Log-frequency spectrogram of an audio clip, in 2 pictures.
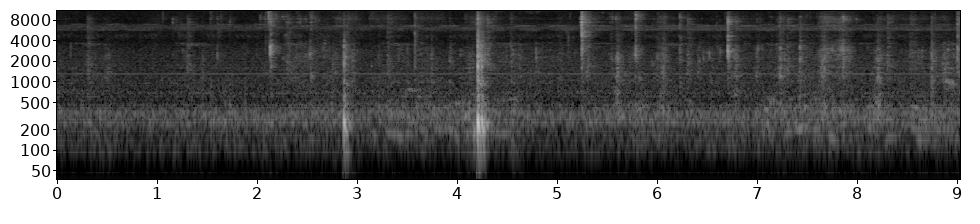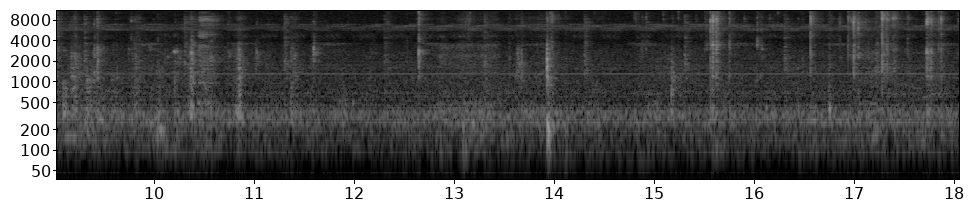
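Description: Faint, close-up chewing and biting of tough meat skin by a person eating with his hand, with scattered sharp mouth clicks and smacks, the loudest about three and four seconds in.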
